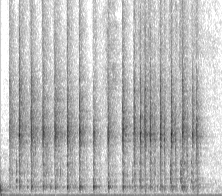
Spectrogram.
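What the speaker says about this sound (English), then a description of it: "I'm going to go ahead and whisk up these eggs." Eggs whisked briskly in a bowl for sourdough waffle batter, about twenty quick rhythmic clicking strokes close by that speed up toward the end, with no talking.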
